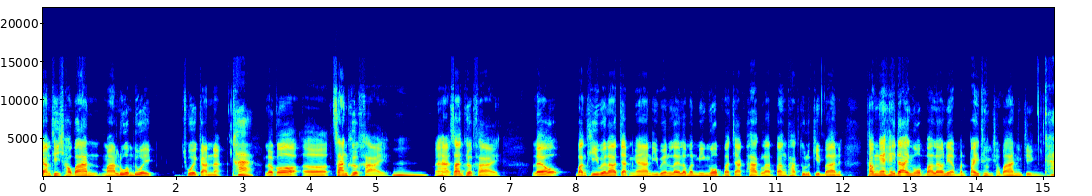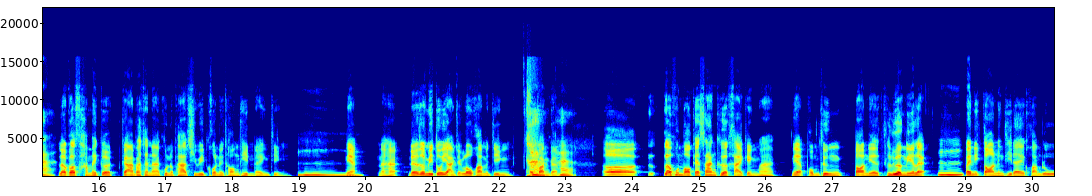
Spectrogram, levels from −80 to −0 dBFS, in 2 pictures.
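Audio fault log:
Nothing to log here; I listened to this speech clip and didn't catch any faults.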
